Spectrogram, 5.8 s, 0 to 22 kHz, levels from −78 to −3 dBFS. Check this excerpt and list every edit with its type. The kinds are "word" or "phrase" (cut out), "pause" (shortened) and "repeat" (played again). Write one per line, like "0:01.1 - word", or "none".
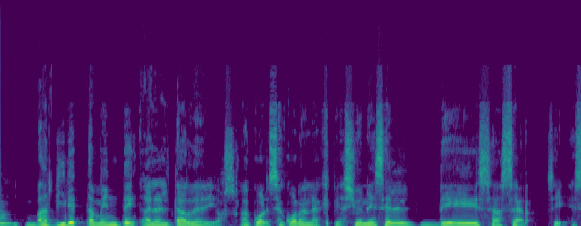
none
